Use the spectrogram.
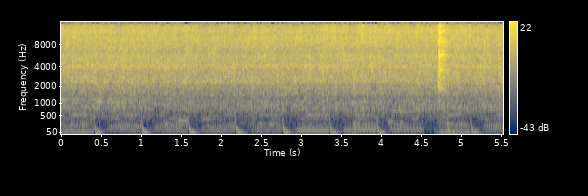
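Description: Asafoetida frying in hot oil while red amaranth greens are cooked with dried fish, giving a loud, continuous sizzle with a regular rhythmic scraping pulse throughout and one brief sharp click near the end.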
